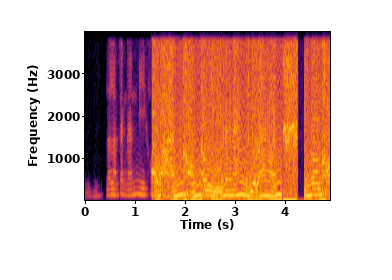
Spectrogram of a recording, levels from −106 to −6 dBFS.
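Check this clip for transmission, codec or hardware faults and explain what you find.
There's one real fault here. From 1.33 s to the end, companded audio is being read as linear: the mu-law bytes come out as plain 8-bit samples with no expansion, so the speech turns into a harsh, very loud buzz with heavy noise in the gaps. Before that, the G.711 telephone coding sounds like ordinary band-limited phone audio.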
